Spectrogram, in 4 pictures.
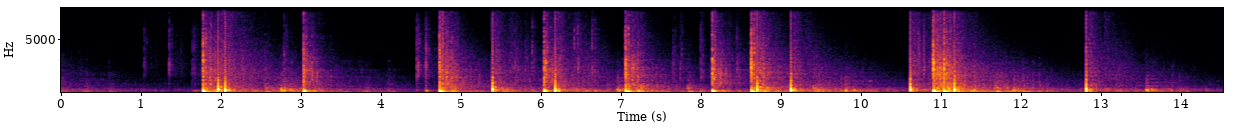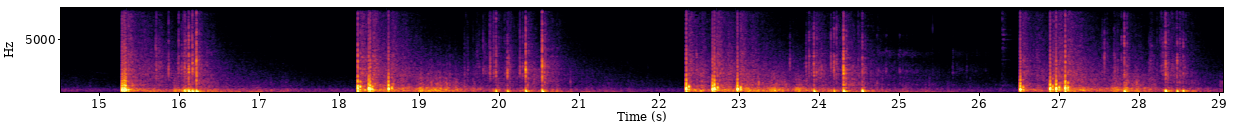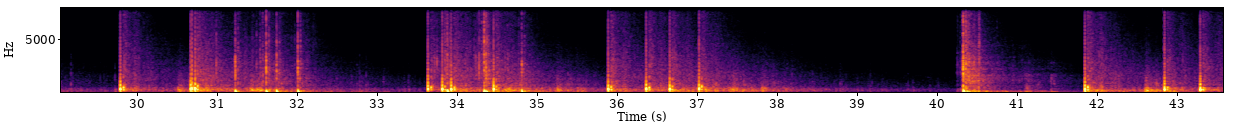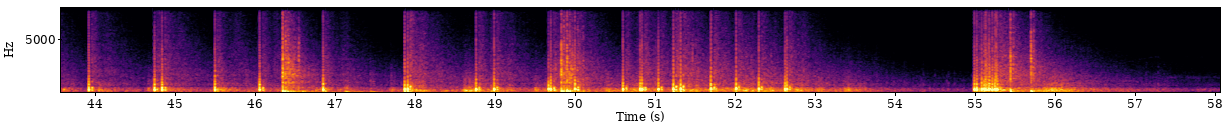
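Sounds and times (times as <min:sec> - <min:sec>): firework shells bursting: 0:18.2 - 0:37.3, 0:38.4 - 0:56.3.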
